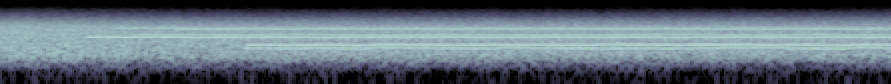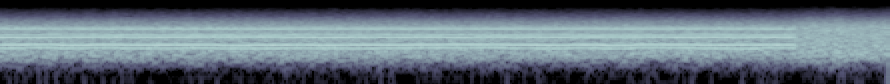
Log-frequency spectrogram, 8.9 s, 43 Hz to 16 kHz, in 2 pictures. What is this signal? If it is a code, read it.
FT8 (several signals at once), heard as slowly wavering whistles, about 6.25 baud, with heavy radio static.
